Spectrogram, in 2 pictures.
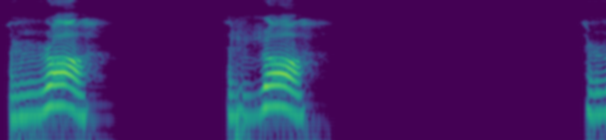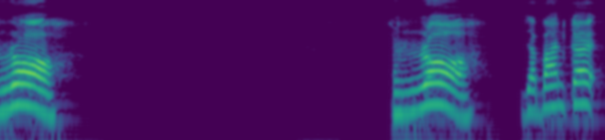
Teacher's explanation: जबान के पीछे का हिस्सा और ऊपर सामने के दांतों के मसूड़े, इनको लगने से रॉ अदा होगा। और रॉ याद रखें, जैसे जैसे मैं कुछ मतलब आसानी होती है बताते जाऊंगी इंशाल्लाह।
